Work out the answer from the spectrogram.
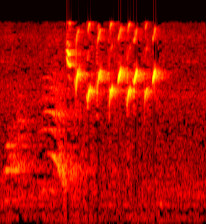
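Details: A single goldfinch phrase: about a dozen quick, bright, high chirps run together in a liquid twitter lasting roughly one second, preceded by a soft lower sliding sound.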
